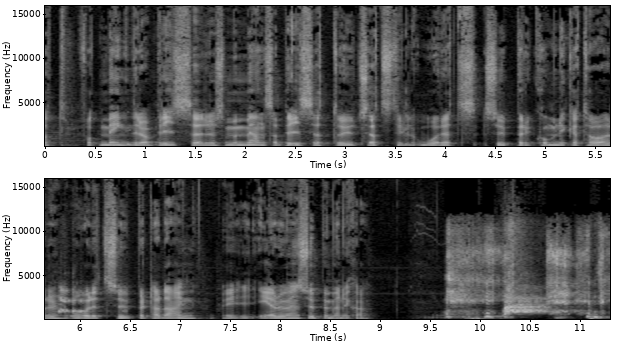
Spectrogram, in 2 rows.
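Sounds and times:
speech: 0.0 - 9.0, 9.6 - 11.2
dog barking sharp yaps: 5.8 - 6.0
laughter: 9.7 - 11.2.

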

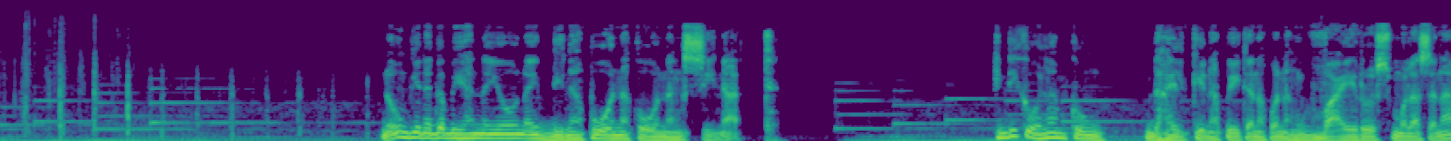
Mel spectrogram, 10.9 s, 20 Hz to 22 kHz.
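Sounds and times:
quick running footsteps sound effect in a horror story: 0.0 - 3.6
speech: 2.9 - 5.6, 7.5 - 10.8.

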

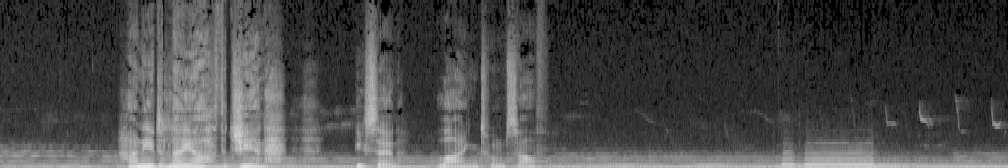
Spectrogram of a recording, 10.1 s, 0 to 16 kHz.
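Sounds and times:
faint birds chirping: 0.0 - 10.0
speech: 1.2 - 2.9, 3.6 - 5.5
brief car horn toot: 7.8 - 9.0.

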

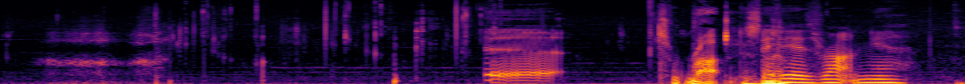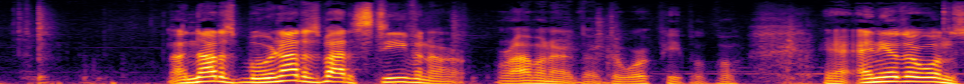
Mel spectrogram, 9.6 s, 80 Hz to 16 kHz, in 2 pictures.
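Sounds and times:
open-mouthed chewing with moist smacks and crunchy clicks: 0.0 - 3.8
speech: 2.4 - 4.6, 5.6 - 9.6.

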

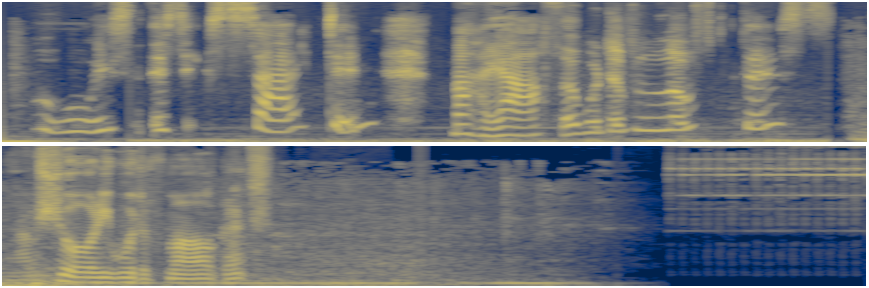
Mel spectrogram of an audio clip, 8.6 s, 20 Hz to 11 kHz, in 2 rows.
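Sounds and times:
speech: 0.2 - 5.8
fire alarm electric bell ringing: 7.7 - 8.6.

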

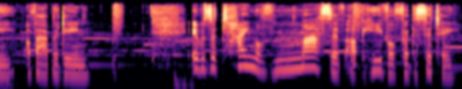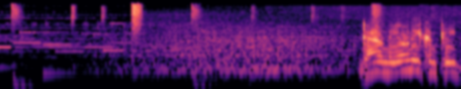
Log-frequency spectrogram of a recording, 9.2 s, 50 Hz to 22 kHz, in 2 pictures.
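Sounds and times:
speech: 0.0 - 4.7, 8.2 - 9.2
heavy road traffic: 4.8 - 9.2.

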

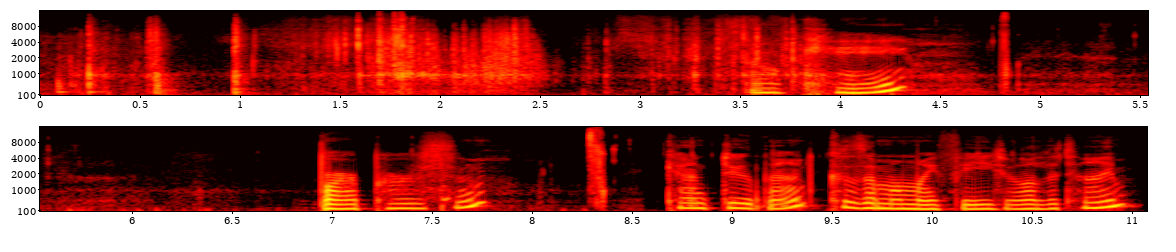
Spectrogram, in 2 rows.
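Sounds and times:
local newspaper pages rustling as they are turned: 0.0 - 4.2
newspaper pages crinkling: 0.1 - 4.2
speech: 3.6 - 4.5, 7.0 - 7.9, 8.7 - 11.0.

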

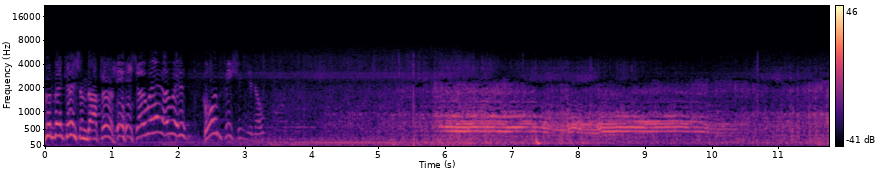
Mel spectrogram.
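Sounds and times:
speech: 0.0 - 3.6, 5.8 - 6.9
train rumbling: 4.3 - 11.7
sustained harmonic train whistle blowing: 5.8 - 11.7.

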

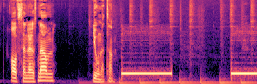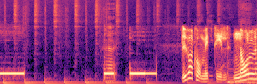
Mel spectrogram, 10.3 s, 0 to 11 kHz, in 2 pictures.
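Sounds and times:
speech: 0.2 - 1.2, 1.8 - 2.6, 7.3 - 7.6, 8.8 - 10.2
rhythmic low thumping beat: 1.5 - 10.2
phone line ringback tone during an outgoing call: 2.4 - 3.5, 4.6 - 5.7, 7.2 - 8.3.

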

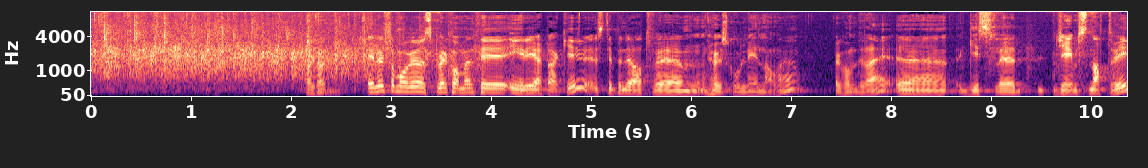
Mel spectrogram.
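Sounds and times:
audience applause of many hands clapping: 0.0 - 4.4
speech: 2.2 - 10.3.

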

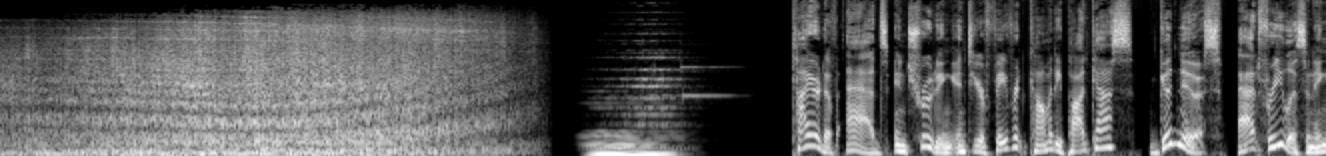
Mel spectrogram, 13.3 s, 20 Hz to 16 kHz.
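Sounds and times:
airplane engine roaring overhead: 0.0 - 5.5
speech: 8.0 - 13.2.

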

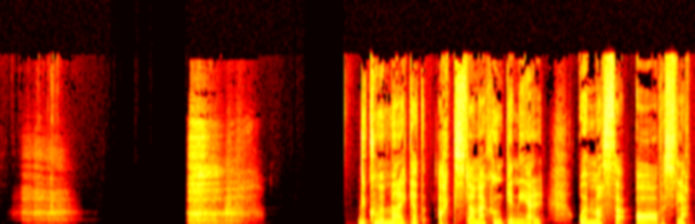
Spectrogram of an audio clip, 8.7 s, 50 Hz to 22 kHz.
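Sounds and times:
person yawning: 2.4 - 3.3
speech: 4.5 - 8.6.

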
